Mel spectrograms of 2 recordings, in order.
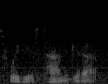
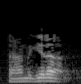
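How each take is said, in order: First: Soft, low, tender murmur; gentle waking. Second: Loud, raised wake-up call. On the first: Parent waking a child from a nap, gently. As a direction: rouse a napping child very softly. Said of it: "real gently". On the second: Jesus to everyone in the graveyard, calling loudly. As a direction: call the sleepers up with full voice. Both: Acted.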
